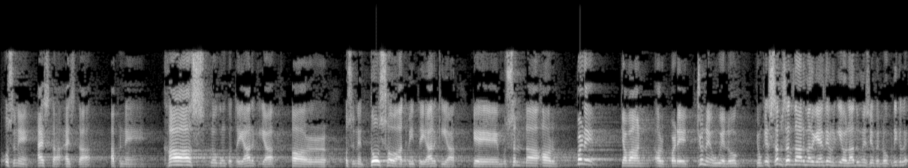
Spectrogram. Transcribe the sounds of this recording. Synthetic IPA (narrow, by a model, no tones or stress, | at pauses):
ʊsneɛːst̪aʔɛːst̪a̰əpne | xaːsloːɡõkot̪əjːaːɾkijaɔːɾʊsned̪oːsɔːaːd̪mit̪ɐjaːɾkijaː | kemʊsəlːaɔːɾbəɽe | d͡ʒəʋaːnɔːɾbəɽet͡ʃʊneɦʊeloːɡ | kjõːkesəbsəɾd̪aːɾməɾɡəet̪ʰeʊnkiɔːlaːd̪õmẽsepʰɪɾloːɡnɪkleː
